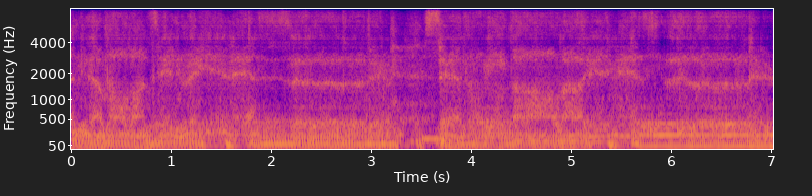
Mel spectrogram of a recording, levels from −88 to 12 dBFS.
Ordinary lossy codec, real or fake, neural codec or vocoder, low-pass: none; fake; codec, 16 kHz, 4.8 kbps, FACodec; none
